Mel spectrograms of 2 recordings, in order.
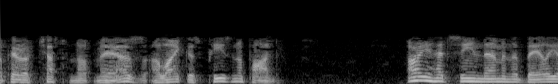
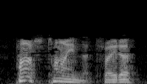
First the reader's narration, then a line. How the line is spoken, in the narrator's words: the man spat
